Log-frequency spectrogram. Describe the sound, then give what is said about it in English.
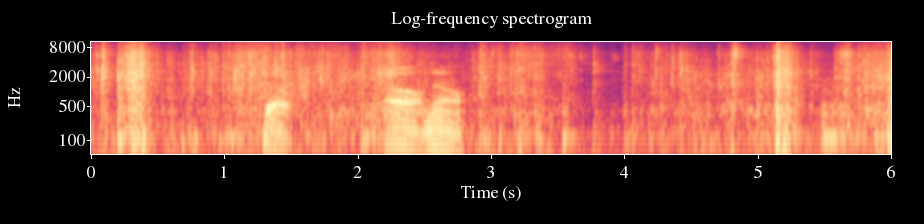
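Crinkling and crumpling as a heavy, taped package is handled to be opened, with scattered crackles running under people talking. “Why don't open it now? You want to do it now? Okay. Let's open it now.”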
